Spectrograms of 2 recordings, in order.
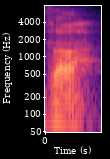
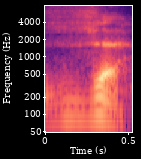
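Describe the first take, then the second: First: The word begins with a th sound. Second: The word begins with a z sound. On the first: This is the standard pronunciation. The speaker calls it right. "instead of the" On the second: This imitates the singer's pronunciation. The speaker calls it wrong. "he says z"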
